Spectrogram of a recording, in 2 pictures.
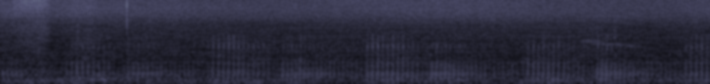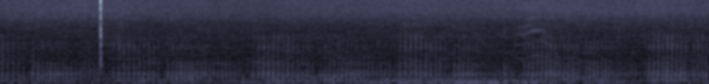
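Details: Kitten purring quietly while stroked during an afternoon nap, a soft even rumble pulsing with slow breaths, one sharp click around eight seconds and faint rustling of fur and cloth.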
